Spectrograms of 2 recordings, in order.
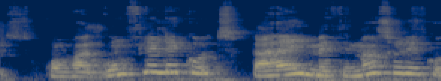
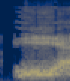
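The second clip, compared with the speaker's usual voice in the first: scream; 5 dB louder than usual. Shown as a demonstration. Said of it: "nos premiers screams".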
